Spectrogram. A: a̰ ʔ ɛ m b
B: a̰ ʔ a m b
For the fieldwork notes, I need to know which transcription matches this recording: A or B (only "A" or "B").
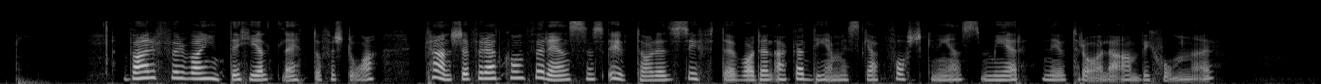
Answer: B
